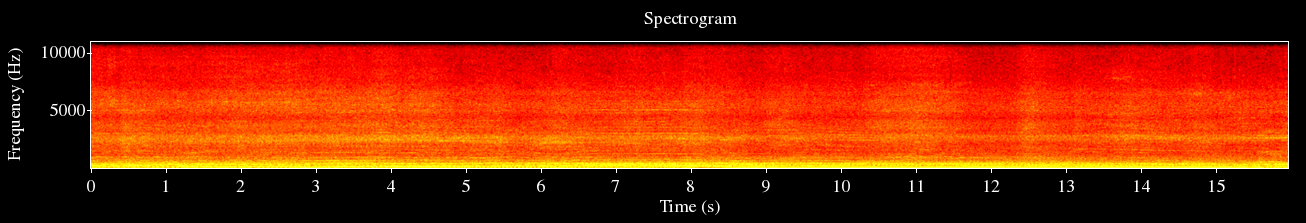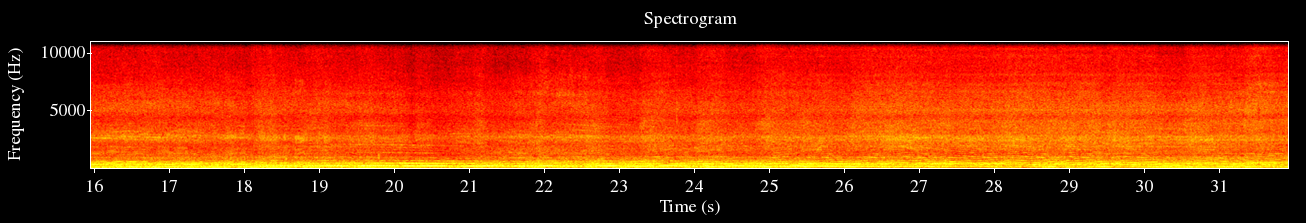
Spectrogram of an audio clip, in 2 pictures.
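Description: Several go-kart engines running together at close range, their pitches wavering and overlapping as they idle and rev; one holds a steady low note for several seconds from about eight seconds in.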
